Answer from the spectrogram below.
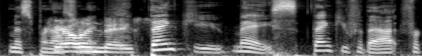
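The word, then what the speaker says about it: Myss: opinion on this I think it was Carolyn Mies or miss I my SS I pronounced Miss Mary Mary Thank You mace thank you for that for correcting me on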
